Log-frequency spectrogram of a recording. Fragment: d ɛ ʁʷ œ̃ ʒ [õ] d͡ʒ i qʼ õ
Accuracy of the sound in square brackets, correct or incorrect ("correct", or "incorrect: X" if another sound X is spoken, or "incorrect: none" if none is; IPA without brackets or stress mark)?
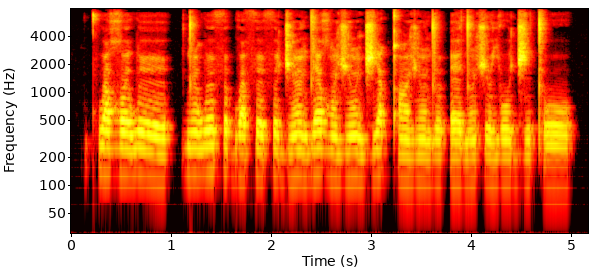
correct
